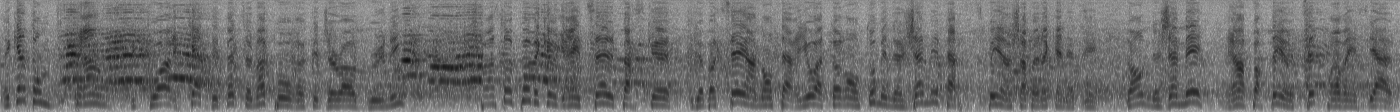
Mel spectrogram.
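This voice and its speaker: High-voiced male boxing analyst amid loud crowd. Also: sing-song, a little fast. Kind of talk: live sports analysis. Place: ringside in an indoor arena. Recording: loud arena crowd and noise.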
